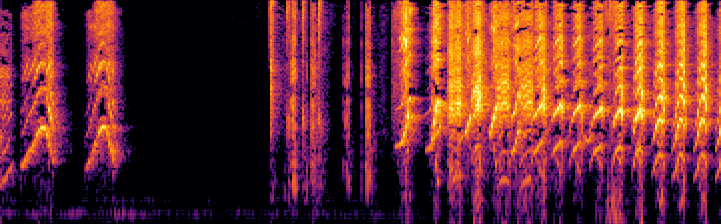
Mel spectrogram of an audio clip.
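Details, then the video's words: Talking parrot kept as a pet: two arched whistled notes, a quiet gap, soft scratchy chatter, then a dense run of rapid whistled and harmonic notes building in loudness. "My Amazing Talking Parrot"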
